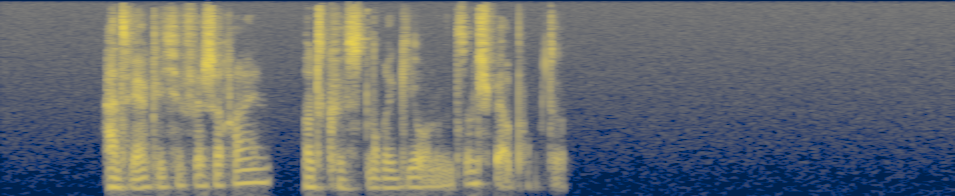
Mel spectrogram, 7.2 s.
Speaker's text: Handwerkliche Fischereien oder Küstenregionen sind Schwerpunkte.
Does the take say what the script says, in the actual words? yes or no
no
